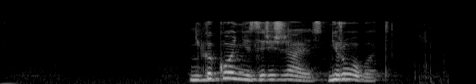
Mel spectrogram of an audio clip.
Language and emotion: Russian, angry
